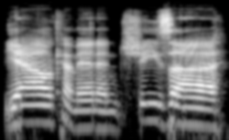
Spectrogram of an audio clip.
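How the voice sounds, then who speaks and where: Bright-voiced man chatting over a game. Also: a little high, steady tone, slow, clear, resonant tone. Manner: informal, jokey. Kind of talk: casual tabletop game chat.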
